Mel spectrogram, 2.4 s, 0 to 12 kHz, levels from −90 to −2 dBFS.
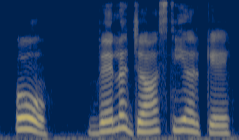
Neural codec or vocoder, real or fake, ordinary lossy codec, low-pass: codec, 24 kHz, 6 kbps, HILCodec; fake; none; none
